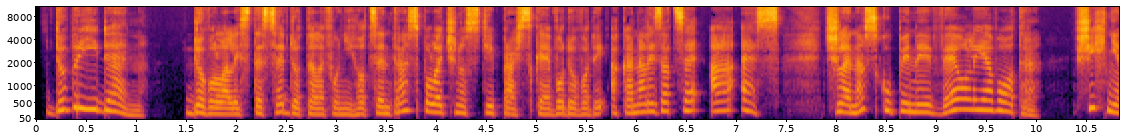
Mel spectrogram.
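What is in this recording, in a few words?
Female Czech IVR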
